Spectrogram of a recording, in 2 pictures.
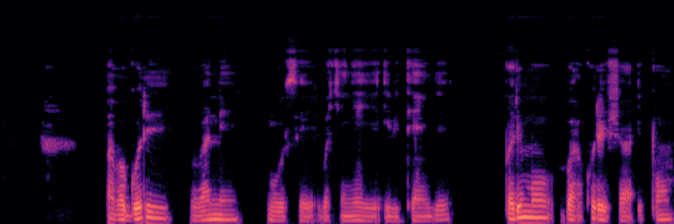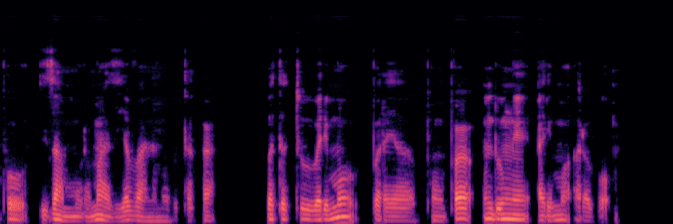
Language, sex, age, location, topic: Kinyarwanda, male, 18-24, Kigali, health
